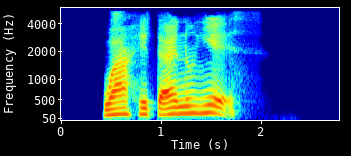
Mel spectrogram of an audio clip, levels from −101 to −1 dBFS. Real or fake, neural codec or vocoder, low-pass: fake; codec, 16 kHz, 1 kbps, X-Codec, WavLM features, trained on Multilingual LibriSpeech; 5.4 kHz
